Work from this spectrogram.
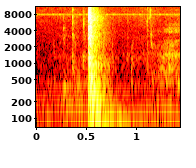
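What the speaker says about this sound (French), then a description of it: "On ferme la porte." A door swings shut with one loud, close thud and a short rattle after it, followed by a lighter knock a moment later, in an otherwise quiet room.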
